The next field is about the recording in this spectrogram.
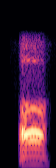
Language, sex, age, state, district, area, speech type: Assamese, male, 18-30, Assam, Barpeta, rural, conversation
